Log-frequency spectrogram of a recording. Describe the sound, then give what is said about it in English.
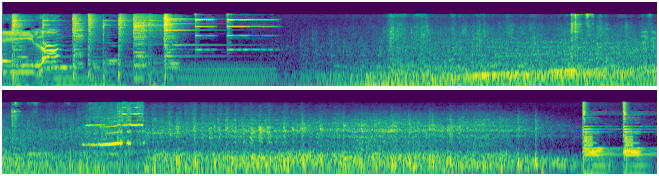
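A steam train chugs steadily along the rails with a loud, continuous rumbling clatter, a short whistle cutting through midway, and brief tonal bursts at the start and end. “Down at the station early in the morning, see all the puffer trains standing in a row.”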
